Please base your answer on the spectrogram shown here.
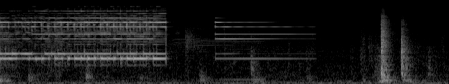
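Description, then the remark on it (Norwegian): A telephone bell rings loudly for over a second, then a second, shorter and quieter ring follows after a brief pause, ending with a couple of sharp clicks. “Jeg vet det var en spent time i redaksjonen i København, fram til jeg ringte etter bisettelsen.”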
